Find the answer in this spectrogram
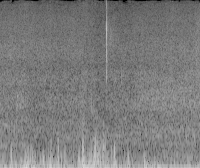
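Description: Wind buffeting the camera's microphone: an uneven, gusty low rumble.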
